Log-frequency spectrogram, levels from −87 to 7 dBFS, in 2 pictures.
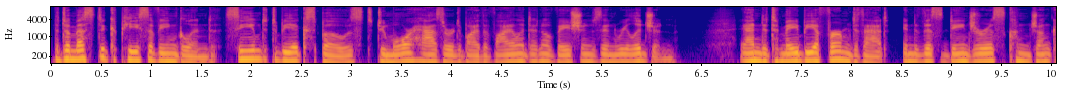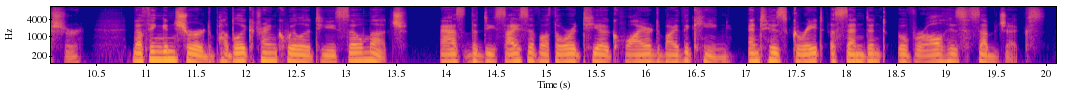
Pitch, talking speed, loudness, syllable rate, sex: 115 Hz, 150 wpm, -20 LUFS, 5.0 syllables/s, male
